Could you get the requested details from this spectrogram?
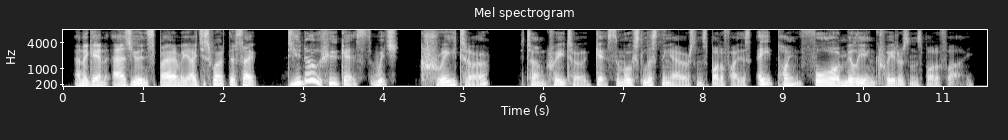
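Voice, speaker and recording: A man's fairly high pitch and lively intonation, with a Scottish accent, at a moderate pace. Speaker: podcast co-host, economist. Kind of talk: interview.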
